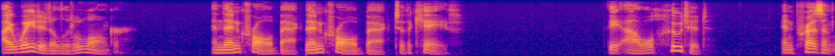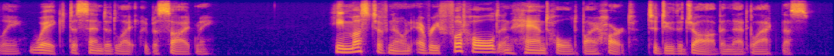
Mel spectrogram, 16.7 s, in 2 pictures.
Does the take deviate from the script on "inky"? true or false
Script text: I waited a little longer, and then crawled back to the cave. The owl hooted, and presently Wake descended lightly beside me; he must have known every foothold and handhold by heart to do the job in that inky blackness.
true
